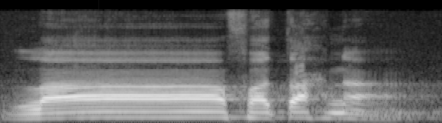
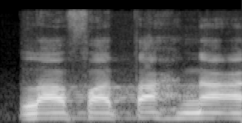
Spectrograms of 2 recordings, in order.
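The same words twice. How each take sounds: First: The vowel in 'la' is long. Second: The vowel in 'la' is short. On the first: We would not open. The speaker calls it wrong. "Kalau dibaca panjang" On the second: We would surely open. The speaker calls it right. "lanya itu enggak panjang ya"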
